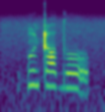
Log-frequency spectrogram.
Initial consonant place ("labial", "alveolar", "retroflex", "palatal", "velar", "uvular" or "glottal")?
glottal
